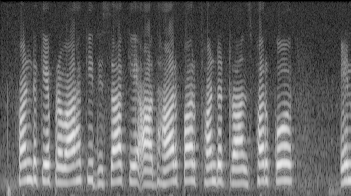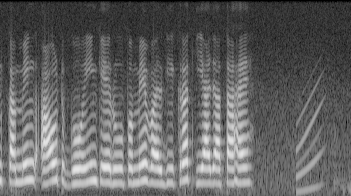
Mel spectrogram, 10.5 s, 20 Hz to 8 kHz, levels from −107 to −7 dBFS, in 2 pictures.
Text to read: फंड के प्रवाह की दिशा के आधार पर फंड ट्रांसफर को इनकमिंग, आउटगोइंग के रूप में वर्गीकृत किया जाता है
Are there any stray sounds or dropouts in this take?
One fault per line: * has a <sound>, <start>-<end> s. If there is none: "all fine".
* has a chirp, 9.7-10.2 s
